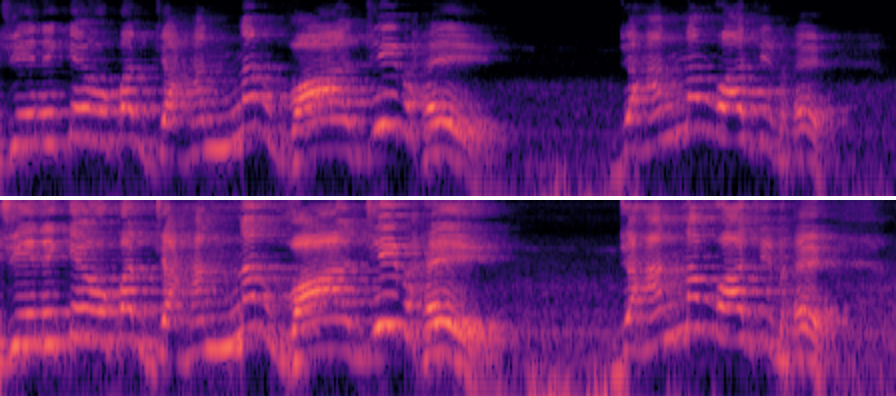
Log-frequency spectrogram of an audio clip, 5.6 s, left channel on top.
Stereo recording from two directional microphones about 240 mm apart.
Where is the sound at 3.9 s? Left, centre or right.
Right.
